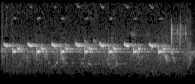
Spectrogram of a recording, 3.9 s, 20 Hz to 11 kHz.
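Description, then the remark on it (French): A great tit sings a steady, repeated two-note phrase in a countryside garden near Chartres in the Eure, France, on a fine, mild 17 May 2022. The bright notes cycle in an even rhythm about twice a second with no talking. “Une maison charbonnière et un moteur au loin parce qu'on est à la campagne.”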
